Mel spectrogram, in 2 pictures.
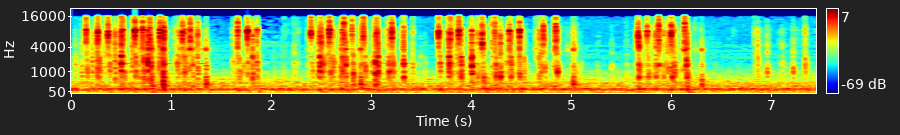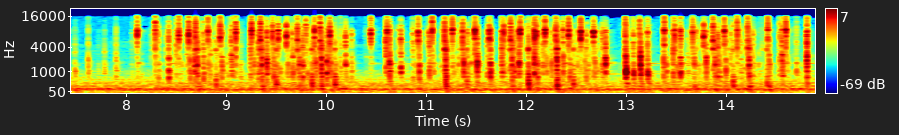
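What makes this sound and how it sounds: Fingertips of both hands type on an RGB-backlit mechanical keyboard with plastic keycaps, making rapid bursts of bright, dry, clacky key clicks that stop almost instantly. The typing comes in quick runs separated by short pauses, the longest around the middle, over a faint, steady low hum.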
